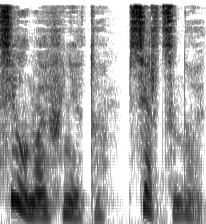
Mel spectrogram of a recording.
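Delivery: plain reading voice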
